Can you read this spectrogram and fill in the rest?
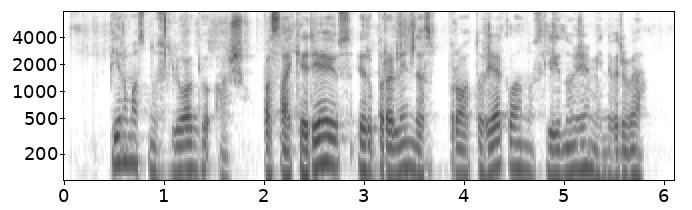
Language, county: Lithuanian, Kaunas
